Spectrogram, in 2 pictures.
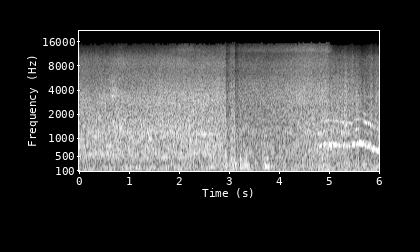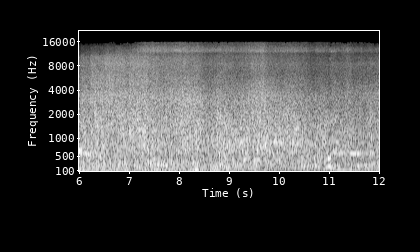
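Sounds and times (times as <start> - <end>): water rushing and churning: 0.0 - 12.0
wind buffeting microphone: 0.0 - 12.0.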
